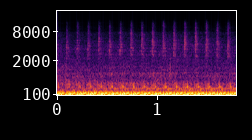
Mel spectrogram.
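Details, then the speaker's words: 1979 Suburban V8 with new dual glasspack exhaust, idling outside: loud, lumpy, slightly uneven idle suggesting a miss; temp-gun check shows possibly number seven cylinder about 100 degrees cooler than others. "so well I got her outside definitely sounds like it could be missing"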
